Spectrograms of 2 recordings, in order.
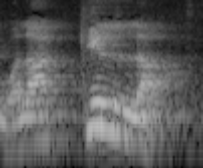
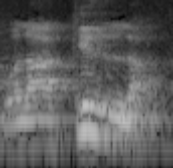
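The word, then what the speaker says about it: وَلَٰكِن لَّا: Also, when you read these two words together, then you do not pronounce the full sound of noon, but make it a like wala killa. Okay? So that's the reason there is a shadda here on lam. Only for the reason that you do not pronounce the noon completely, but you pronounce wala killa.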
